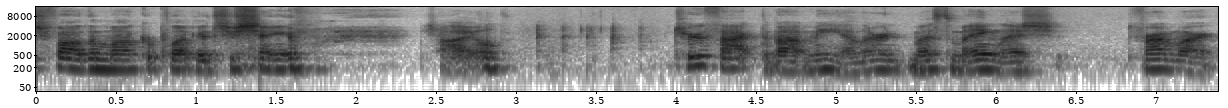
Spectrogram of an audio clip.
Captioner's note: laughter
